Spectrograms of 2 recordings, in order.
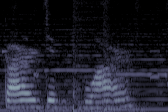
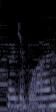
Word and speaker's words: Gardevoir: It is called Gardevoir. Gardevoir? Gardevoir. Hmm. French pronunciation.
